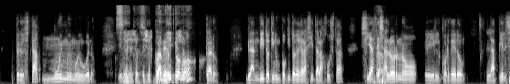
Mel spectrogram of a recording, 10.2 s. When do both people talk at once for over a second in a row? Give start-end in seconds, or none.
2.3-3.9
